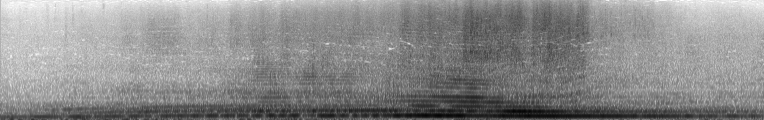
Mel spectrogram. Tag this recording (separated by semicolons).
red-bull; airplane; propeller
